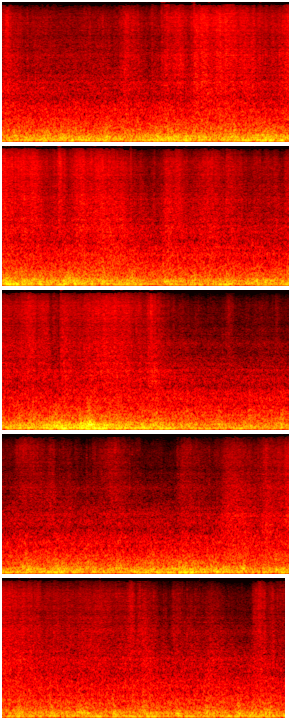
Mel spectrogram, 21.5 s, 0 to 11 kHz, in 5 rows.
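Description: Hurricane-force eyewall wind of Hurricane Ian, near 145 mph, with wind-driven rain, blasting the microphone in a continuous heavy rush that swells and eases in gusts, the strongest about ten seconds in.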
